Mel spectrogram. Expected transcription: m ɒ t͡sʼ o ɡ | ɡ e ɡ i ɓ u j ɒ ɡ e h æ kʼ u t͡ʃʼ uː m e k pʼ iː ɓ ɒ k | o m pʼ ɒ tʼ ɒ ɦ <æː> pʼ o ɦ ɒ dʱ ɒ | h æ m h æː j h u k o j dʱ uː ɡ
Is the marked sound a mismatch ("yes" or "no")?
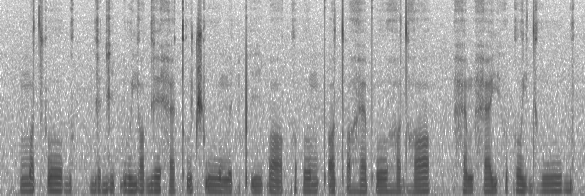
yes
